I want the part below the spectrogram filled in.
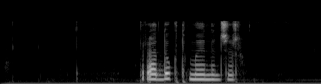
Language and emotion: Russian, neutral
